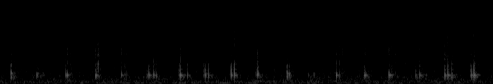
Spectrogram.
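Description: A small orange mini pumpkin, held by its base, is tapped and scratched with long nails, giving about fifteen quick, soft, hollow taps at an uneven pace. Each tap has a muted tone around 430 Hz with a brief bright edge and dies away almost at once, over faint scratching noise.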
